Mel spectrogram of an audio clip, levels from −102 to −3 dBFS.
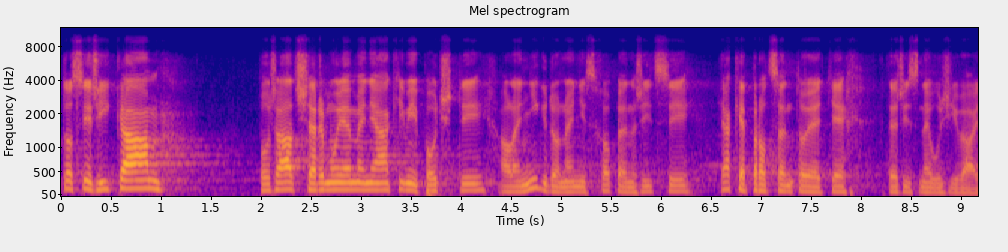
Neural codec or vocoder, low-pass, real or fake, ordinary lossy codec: none; 7.2 kHz; real; Opus, 32 kbps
